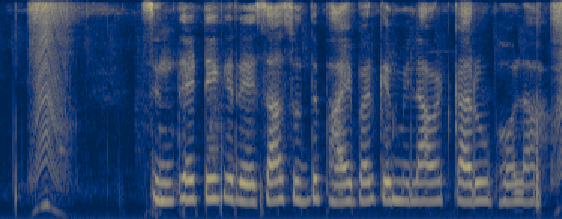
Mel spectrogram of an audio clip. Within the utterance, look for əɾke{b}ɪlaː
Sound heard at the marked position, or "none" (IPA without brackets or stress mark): m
